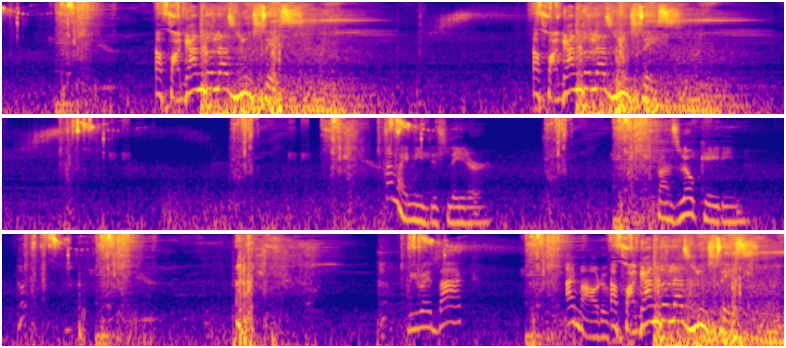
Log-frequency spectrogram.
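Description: A futuristic teleporter whooshes and hums in a rush.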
